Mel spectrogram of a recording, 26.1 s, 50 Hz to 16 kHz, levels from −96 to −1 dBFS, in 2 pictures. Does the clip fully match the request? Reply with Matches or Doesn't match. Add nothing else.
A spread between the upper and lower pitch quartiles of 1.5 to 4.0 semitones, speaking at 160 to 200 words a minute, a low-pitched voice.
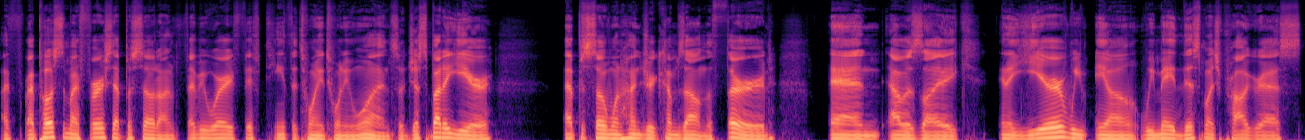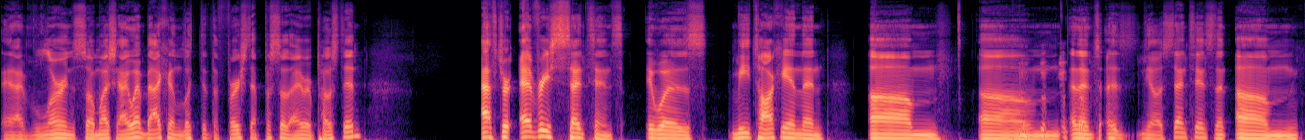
Matches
